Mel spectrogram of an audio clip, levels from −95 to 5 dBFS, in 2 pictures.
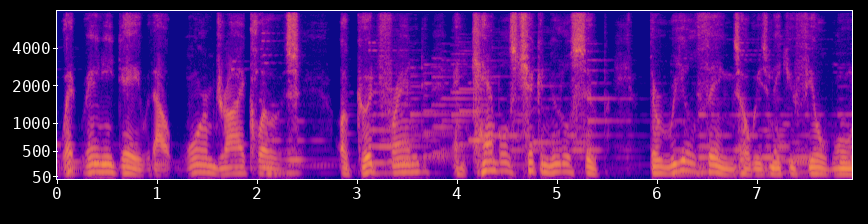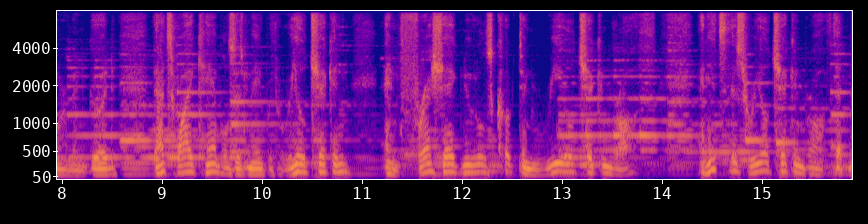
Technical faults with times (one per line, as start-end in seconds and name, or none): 0.00-15.90 noise suppressor applied to music or sounds
0.00-0.31 sound cut by the noise suppressor
1.14-1.34 sound cut by the noise suppressor
2.46-2.84 sound cut by the noise suppressor
5.57-5.95 sound cut by the noise suppressor
10.89-11.24 sound cut by the noise suppressor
